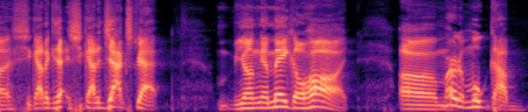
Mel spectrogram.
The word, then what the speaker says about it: Young M.A: Young M.A. And for a long time, I thought her name was Young Ma. But I think it's pronounced Young M.A.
